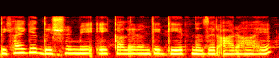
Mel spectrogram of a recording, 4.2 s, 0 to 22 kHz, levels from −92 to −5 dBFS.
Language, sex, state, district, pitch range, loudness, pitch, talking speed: Hindi, female, Assam, Kamrup Metropolitan, 215-235 Hz, -16 LUFS, 225 Hz, 200 wpm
